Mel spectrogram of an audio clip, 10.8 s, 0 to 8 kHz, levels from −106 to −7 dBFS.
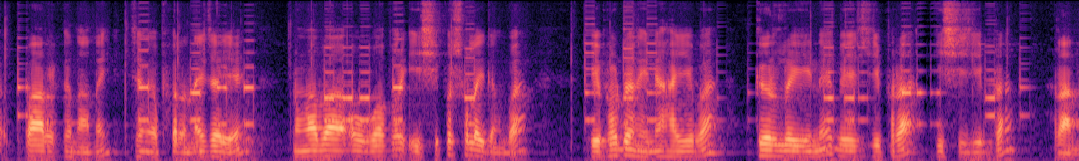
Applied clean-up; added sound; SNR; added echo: neural mask model RNNoise.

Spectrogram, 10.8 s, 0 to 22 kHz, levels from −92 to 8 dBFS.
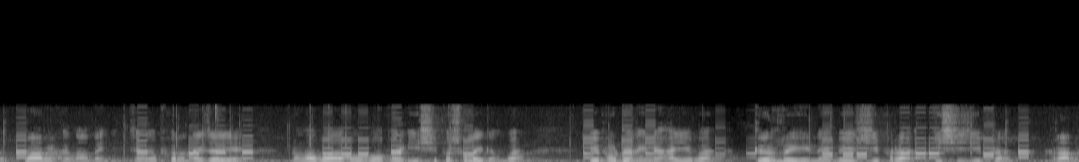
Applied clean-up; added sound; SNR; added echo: none; Telephone; 6 dB; none.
